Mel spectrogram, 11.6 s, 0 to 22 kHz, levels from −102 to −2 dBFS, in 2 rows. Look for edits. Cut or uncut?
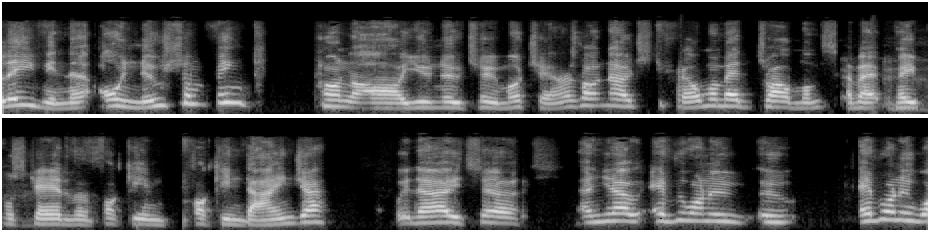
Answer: cut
